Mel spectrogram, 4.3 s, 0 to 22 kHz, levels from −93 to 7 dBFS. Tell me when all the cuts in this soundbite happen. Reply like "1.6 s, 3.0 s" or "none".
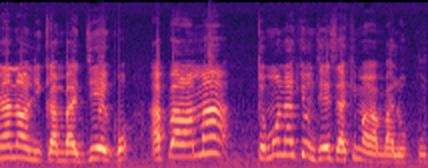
1.2 s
